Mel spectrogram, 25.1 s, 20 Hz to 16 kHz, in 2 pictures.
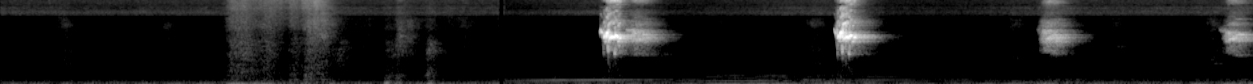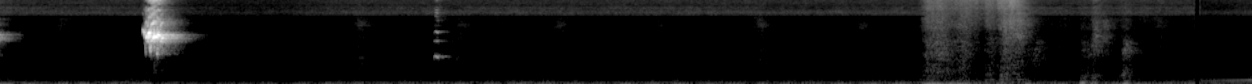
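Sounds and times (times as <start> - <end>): lovebird chirping: 6.0 - 6.8, 8.3 - 8.9, 10.4 - 10.9, 12.2 - 12.8, 14.0 - 14.5, 16.8 - 17.1.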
